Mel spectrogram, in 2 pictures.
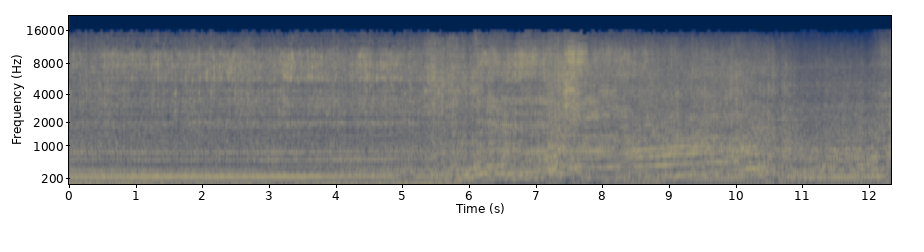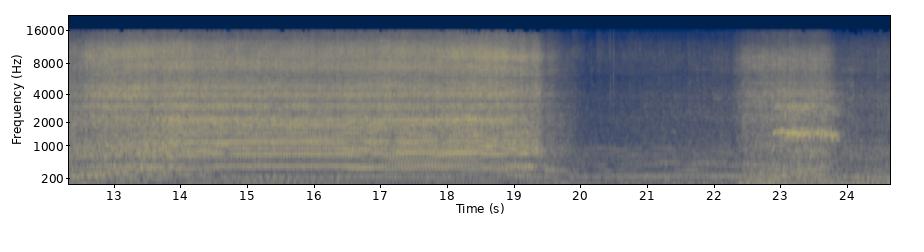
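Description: Fifth-generation Chevrolet Camaro SS's 6.2-litre V8 held at steady high revs with the rear tyres spinning in a burnout, then revving up and down repeatedly. About twenty seconds in the engine drops back and runs quieter, then picks up again near the end.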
